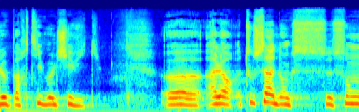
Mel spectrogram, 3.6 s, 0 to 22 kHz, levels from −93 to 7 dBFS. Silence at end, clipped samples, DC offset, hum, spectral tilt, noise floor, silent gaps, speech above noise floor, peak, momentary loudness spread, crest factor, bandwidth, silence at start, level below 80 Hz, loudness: 0 s; under 0.1%; under 0.1%; none; -4 dB/octave; -38 dBFS; none; 20 dB; -4 dBFS; 19 LU; 16 dB; 16.5 kHz; 0 s; -50 dBFS; -19 LUFS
